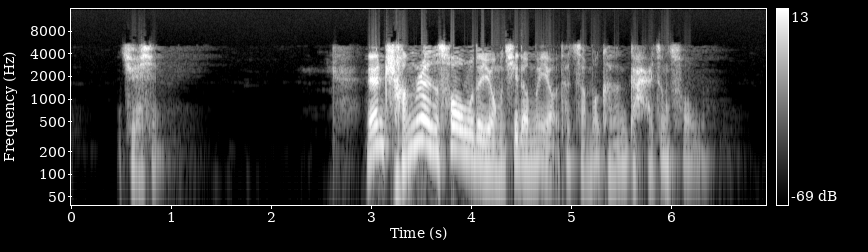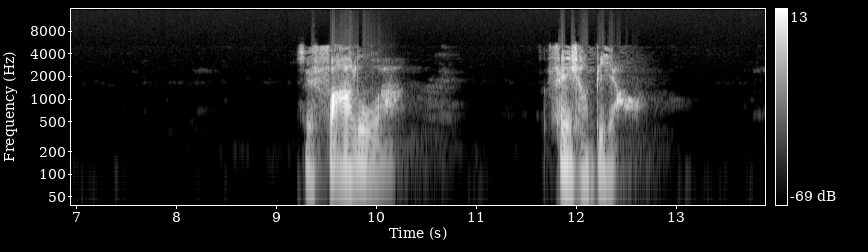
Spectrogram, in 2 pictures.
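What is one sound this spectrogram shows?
A middle-aged man speaks calmly and expressively into a close microphone, with pauses.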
